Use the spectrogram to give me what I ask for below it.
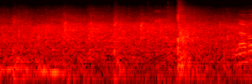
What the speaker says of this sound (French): Allez, on les applaudit.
